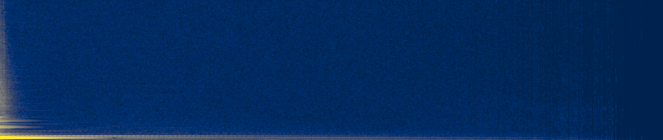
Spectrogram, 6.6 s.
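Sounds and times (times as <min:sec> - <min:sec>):
bonang gamelan music: 0:00.0 - 0:00.7.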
